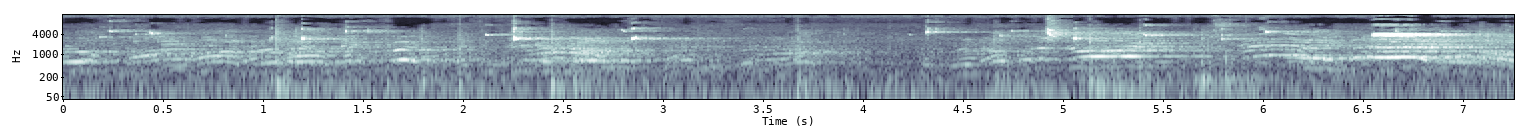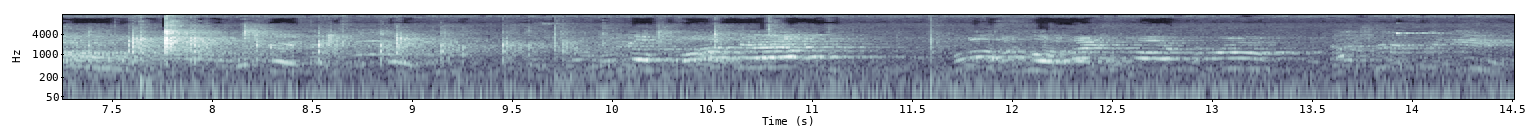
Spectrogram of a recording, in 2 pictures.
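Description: Sneakers squeak sharply on an echoing gym floor.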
